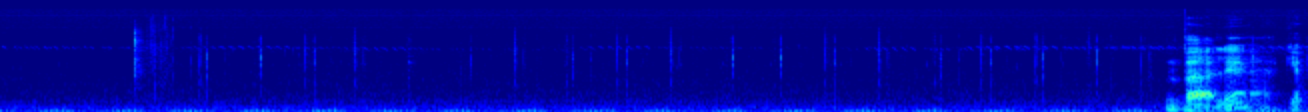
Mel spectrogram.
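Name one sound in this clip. Footsteps tap quickly and steadily.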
